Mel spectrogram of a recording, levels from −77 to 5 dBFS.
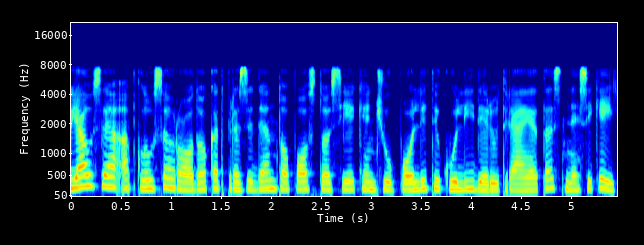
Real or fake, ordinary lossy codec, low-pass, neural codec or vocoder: real; Opus, 64 kbps; 7.2 kHz; none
